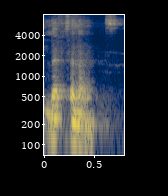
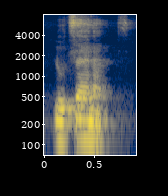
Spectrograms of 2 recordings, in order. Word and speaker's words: lieutenant: In British English is pronounced leftenant. lieutenant. Whereas in American English is pronounced lieutenant.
